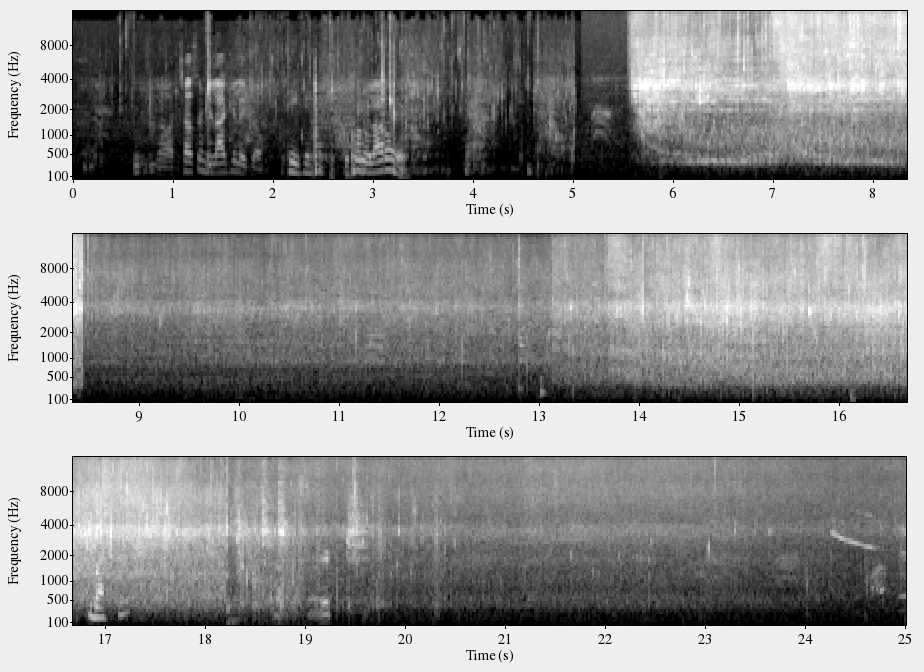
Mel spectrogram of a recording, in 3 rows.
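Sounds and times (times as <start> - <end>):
fish deep-frying in oil: 5.2 - 25.0.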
